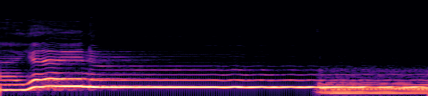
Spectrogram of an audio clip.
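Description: A cappella vocal music: one voice slides up into a long held note, and a lower, fuller chord of voices comes in a little after three seconds.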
